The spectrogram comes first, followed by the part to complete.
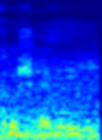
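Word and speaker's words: Koshari: So it's pronounced Kusheri.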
